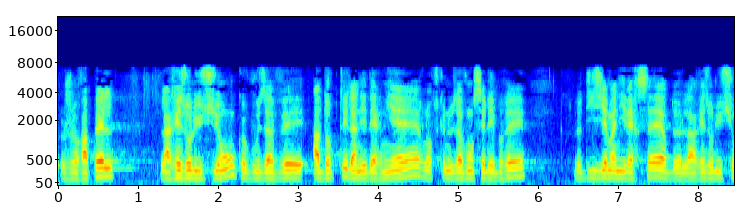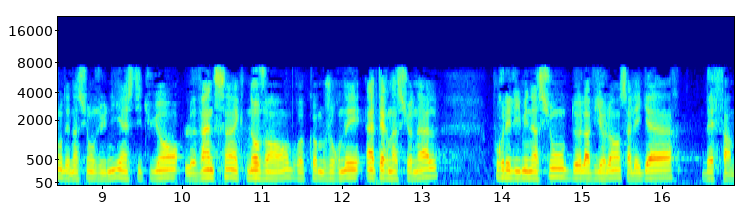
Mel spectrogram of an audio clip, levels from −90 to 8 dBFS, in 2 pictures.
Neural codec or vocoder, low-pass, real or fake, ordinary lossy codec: none; 7.2 kHz; real; none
